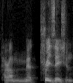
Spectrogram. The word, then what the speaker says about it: parametrization: Now, some people put an E here. I normally don't. I skip that because that's how we pronounce it. Parametrization as opposed to parameterization.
